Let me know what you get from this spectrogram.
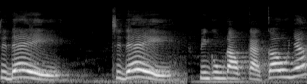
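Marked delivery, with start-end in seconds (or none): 0.0-1.7 today with loud stress on the second syllable DAY. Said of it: "Vậy mình sẽ đọc to âm thứ hai lên".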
